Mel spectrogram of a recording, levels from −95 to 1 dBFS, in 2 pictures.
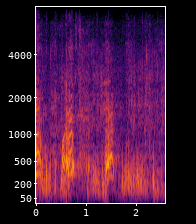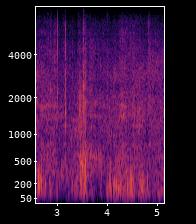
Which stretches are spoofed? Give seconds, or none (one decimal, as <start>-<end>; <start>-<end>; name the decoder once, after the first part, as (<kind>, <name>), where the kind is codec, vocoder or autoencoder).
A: none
